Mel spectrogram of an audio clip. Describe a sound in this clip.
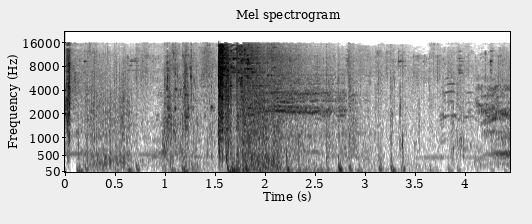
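Horse hooves thud on a dirt track.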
